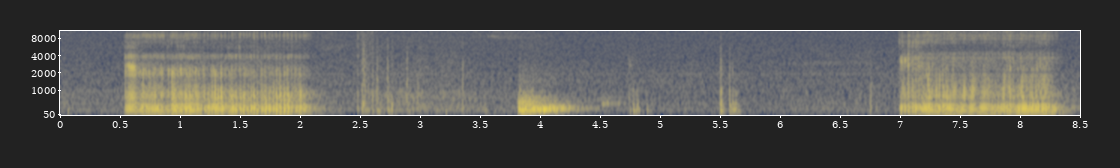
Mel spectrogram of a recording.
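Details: An English bulldog puppy snores hard while asleep, with long, rough, rattling breaths; it snores this loudly every time it sleeps.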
